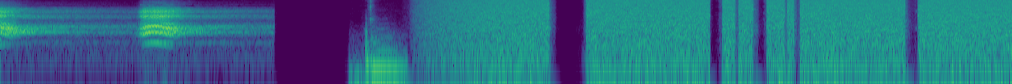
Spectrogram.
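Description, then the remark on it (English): A crow gives a harsh, raspy caw, then the sound cuts to loud, steady static hiss broken by a few abrupt silent dropouts. “Ah, crows, the right.”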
